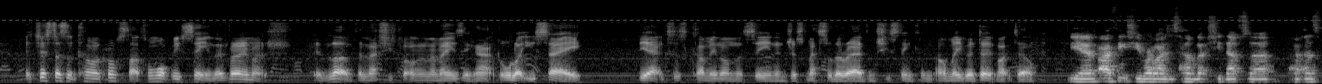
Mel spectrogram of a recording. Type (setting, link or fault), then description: fault, poor sound quality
